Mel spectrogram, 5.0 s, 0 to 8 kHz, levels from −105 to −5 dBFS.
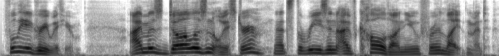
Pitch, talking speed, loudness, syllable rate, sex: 150 Hz, 240 wpm, -17 LUFS, 7.0 syllables/s, male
